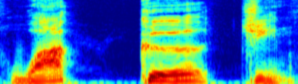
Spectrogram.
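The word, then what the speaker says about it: ワクチン: It's vaccine, but you mangle it with accent. Yeah, you katakana-rize it. Can you remember? We talked about it ages ago. Wakuchin. Yeah, wakuchin.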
